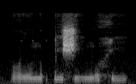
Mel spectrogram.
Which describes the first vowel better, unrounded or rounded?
rounded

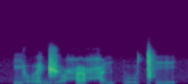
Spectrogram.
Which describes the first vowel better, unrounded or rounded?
rounded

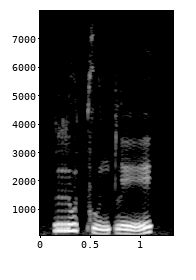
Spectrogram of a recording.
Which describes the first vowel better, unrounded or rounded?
rounded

